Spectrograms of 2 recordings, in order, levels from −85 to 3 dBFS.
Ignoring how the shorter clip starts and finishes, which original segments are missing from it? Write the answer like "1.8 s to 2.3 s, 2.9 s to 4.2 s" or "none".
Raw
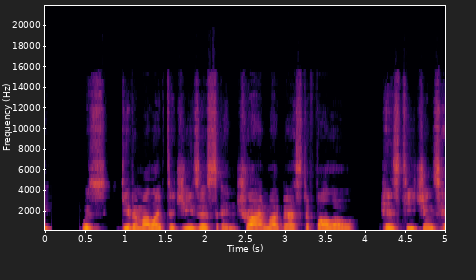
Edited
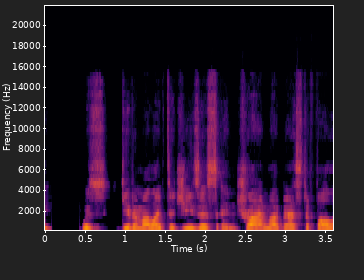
none

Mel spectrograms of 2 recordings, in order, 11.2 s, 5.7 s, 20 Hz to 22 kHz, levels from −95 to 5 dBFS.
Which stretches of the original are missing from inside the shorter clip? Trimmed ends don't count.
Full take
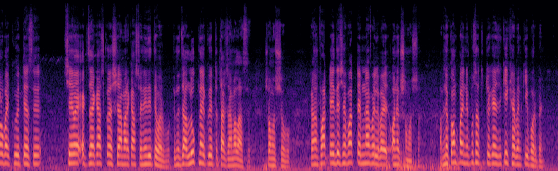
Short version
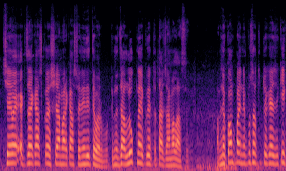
5.2 s to 8.4 s

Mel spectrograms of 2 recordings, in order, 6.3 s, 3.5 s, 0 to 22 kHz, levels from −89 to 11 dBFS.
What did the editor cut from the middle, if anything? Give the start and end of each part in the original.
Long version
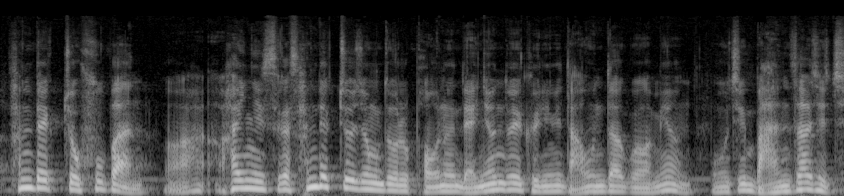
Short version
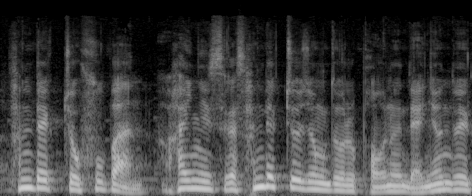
1.1 s to 1.6 s

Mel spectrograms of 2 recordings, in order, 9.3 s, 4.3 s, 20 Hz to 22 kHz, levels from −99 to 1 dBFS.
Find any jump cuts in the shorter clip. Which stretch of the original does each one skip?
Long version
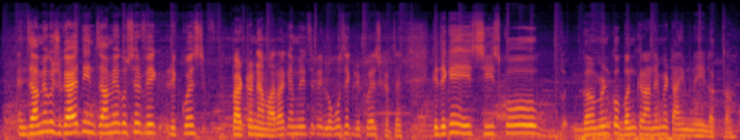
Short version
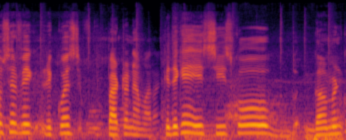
3.3 s to 5.1 s

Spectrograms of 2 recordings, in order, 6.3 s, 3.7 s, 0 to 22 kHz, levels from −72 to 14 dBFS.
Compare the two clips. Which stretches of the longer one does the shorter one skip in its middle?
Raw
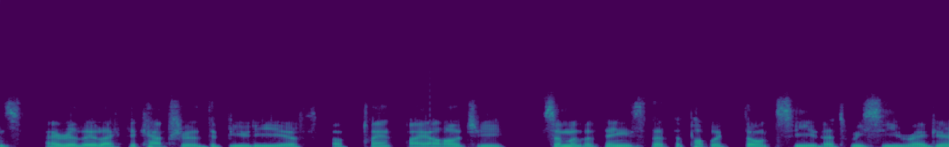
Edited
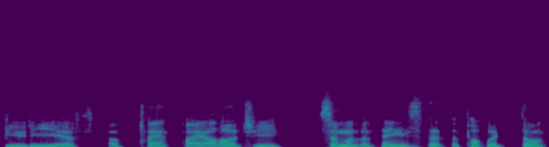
none

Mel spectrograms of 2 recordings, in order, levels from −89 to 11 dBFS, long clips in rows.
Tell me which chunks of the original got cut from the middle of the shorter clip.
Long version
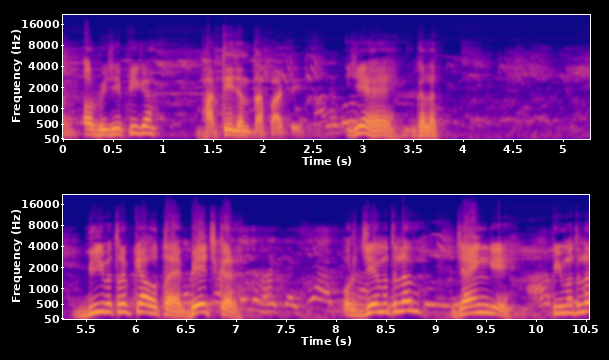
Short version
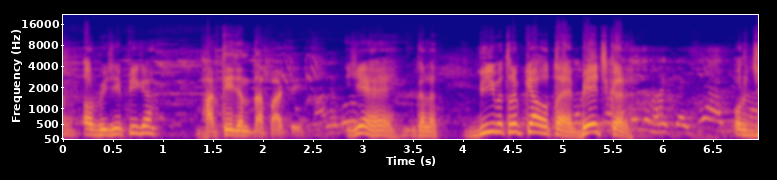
3.9 s to 5.3 s

